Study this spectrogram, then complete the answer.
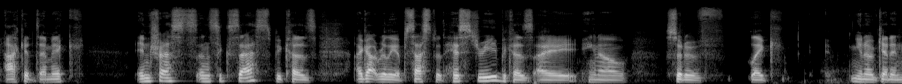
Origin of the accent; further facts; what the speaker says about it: United States; I am an American, so like the culture I grew up with is very much connected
